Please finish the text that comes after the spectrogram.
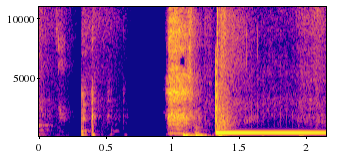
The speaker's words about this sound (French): Attention parce qu'il y a quatre sonneries. Hein. S'il répond.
